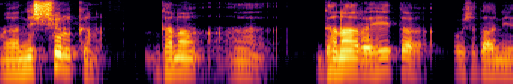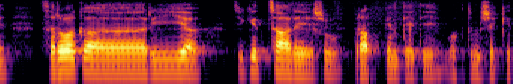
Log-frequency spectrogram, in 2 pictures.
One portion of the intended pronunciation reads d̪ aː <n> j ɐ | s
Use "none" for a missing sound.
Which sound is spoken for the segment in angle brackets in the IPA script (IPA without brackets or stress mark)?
n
